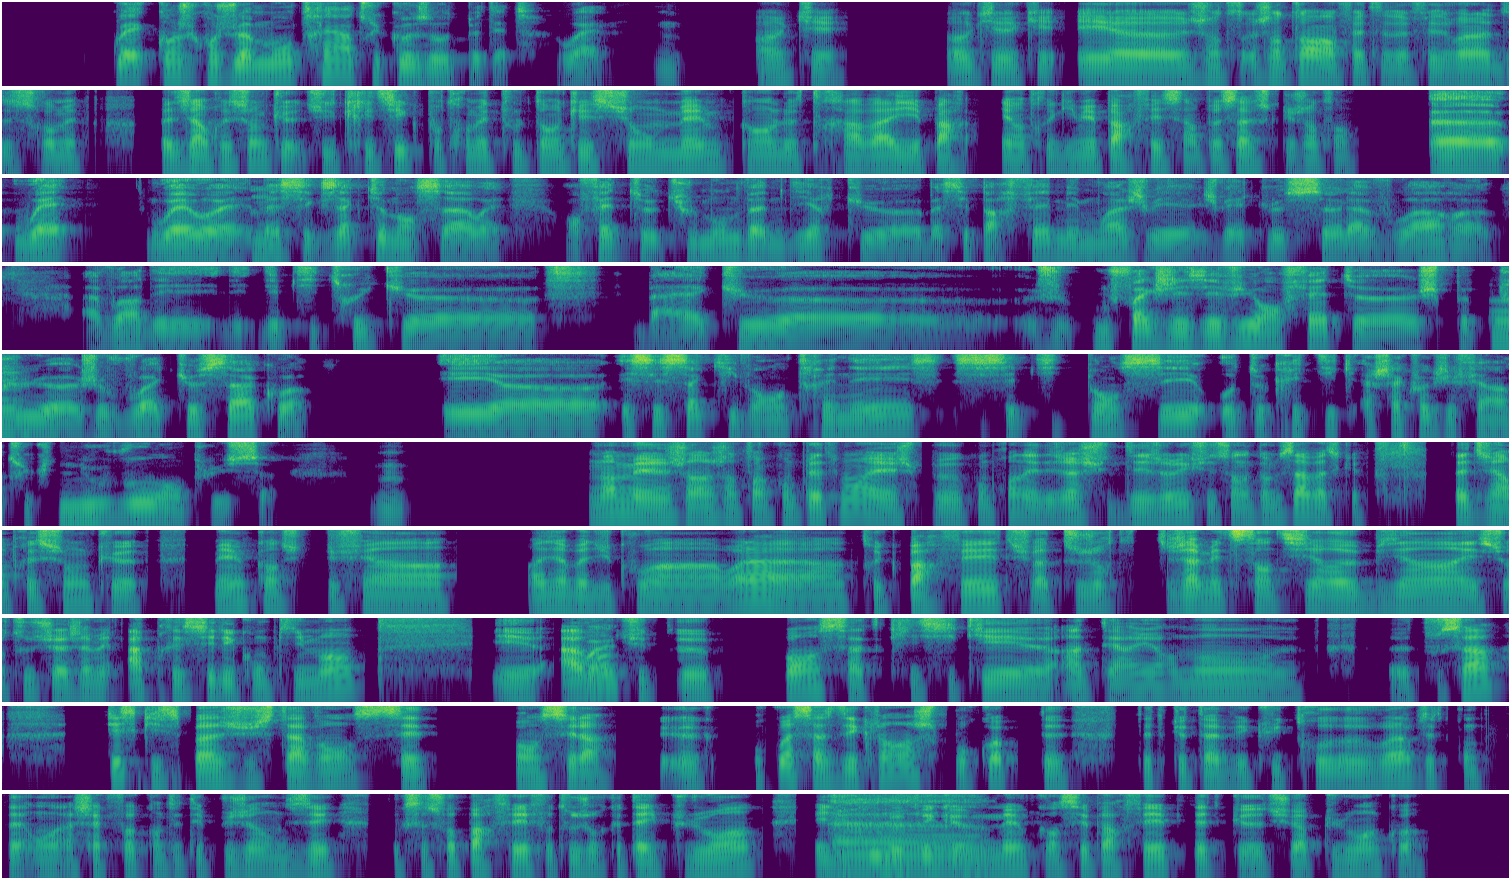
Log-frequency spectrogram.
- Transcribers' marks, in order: tapping; drawn out: "heu"
- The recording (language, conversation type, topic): French, advice, Comment puis-je remettre en question mes pensées autocritiques et arrêter de me critiquer intérieurement si souvent ?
